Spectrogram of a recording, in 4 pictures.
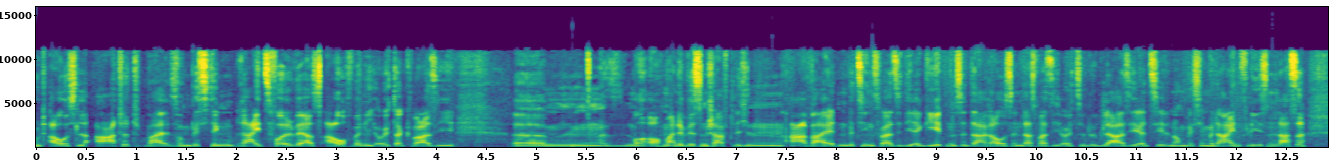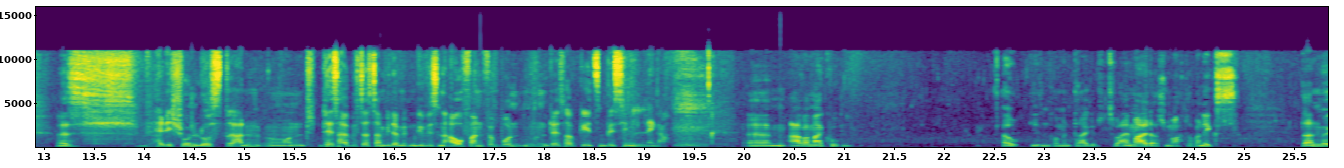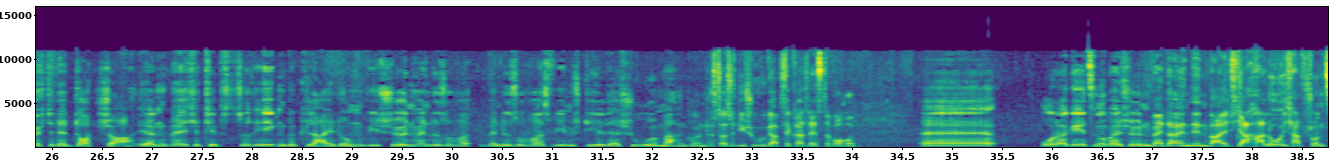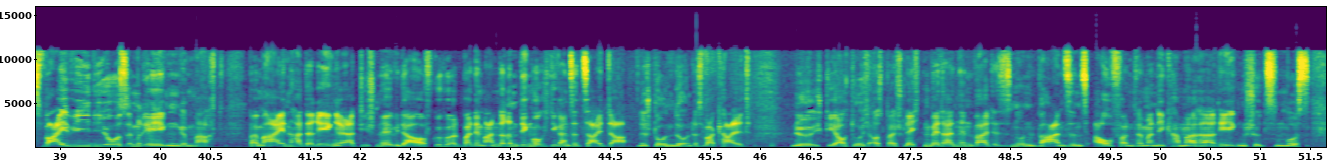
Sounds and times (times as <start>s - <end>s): Speech: 0.0s - 4.2s, 4.8s - 19.3s, 20.0s - 21.1s, 22.6s - 25.0s, 25.6s - 34.1s, 34.7s - 51.5s
Outside, rural or natural: 0.0s - 51.6s.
